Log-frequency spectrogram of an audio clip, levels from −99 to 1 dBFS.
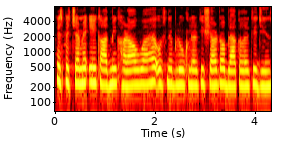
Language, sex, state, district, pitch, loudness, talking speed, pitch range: Hindi, female, Jharkhand, Jamtara, 225 Hz, -24 LUFS, 265 wpm, 215-235 Hz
